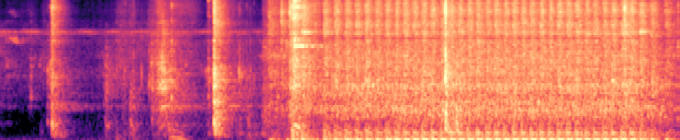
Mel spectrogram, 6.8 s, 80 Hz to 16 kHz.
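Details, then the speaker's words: 2000 Honda Foreman 400 4x4 ATV, previously reported to have no spark, started with the pull start: after a few pulls it fires and settles into a steady, even single-cylinder idle with no misses. "starts right up okay I guess you know I was trying to start it up the other day I guess I literally could have just used that pull start"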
